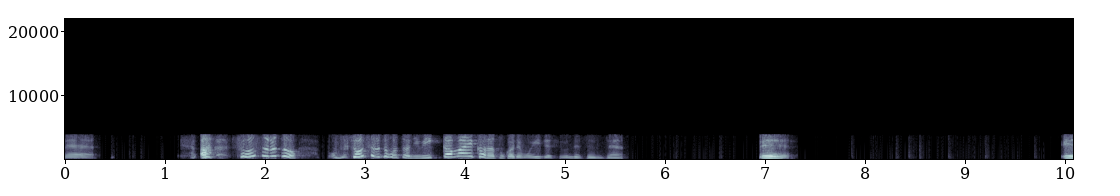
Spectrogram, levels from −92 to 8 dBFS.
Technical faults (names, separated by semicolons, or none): G.726 ADPCM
